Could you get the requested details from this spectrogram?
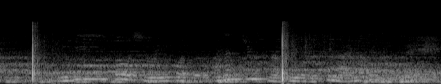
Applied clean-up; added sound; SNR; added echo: none; Fireworks; 5 dB; reverberation time 0.8 s.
